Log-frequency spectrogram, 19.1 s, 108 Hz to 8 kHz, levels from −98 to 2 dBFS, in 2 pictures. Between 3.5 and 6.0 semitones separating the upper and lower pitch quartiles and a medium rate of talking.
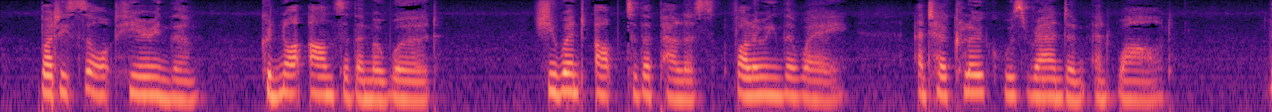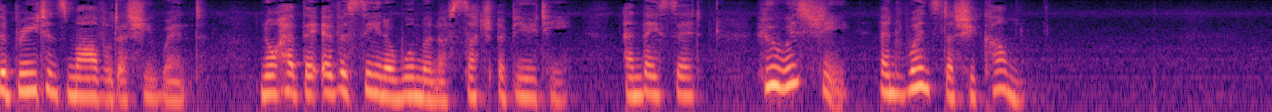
No: average, 2.8 semitones; average, 165 wpm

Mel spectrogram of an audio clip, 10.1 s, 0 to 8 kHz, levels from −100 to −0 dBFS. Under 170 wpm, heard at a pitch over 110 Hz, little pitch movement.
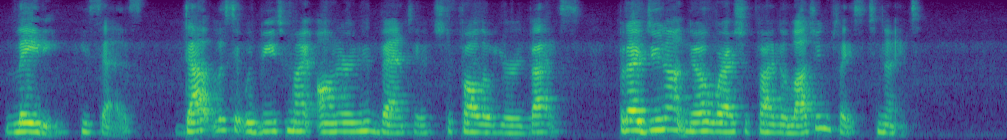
No: average, 180 wpm; medium, 185 Hz; narrow, 2.0 semitones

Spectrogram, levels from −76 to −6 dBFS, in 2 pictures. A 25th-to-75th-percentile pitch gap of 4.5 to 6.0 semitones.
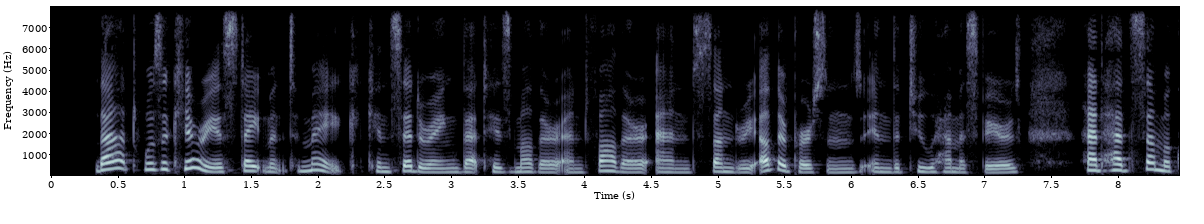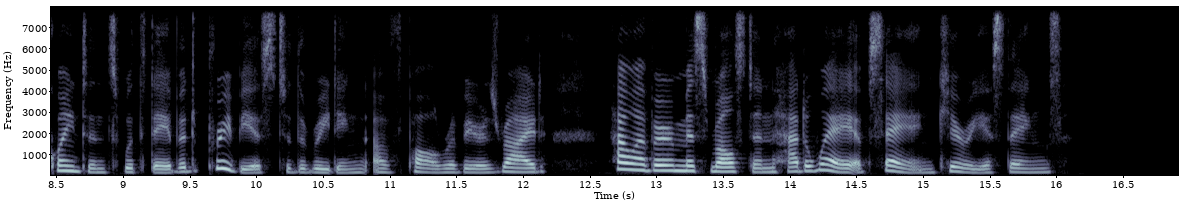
Yes: average, 5.1 semitones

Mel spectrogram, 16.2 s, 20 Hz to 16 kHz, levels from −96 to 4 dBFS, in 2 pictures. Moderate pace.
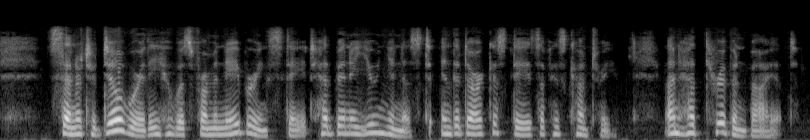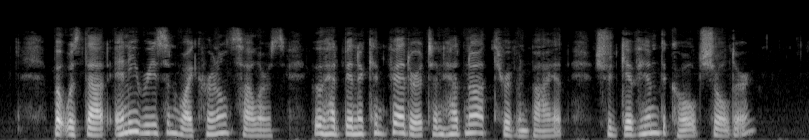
Yes: average, 180 wpm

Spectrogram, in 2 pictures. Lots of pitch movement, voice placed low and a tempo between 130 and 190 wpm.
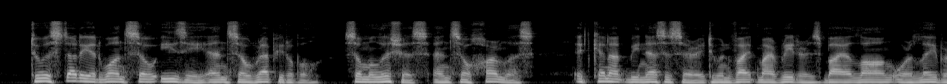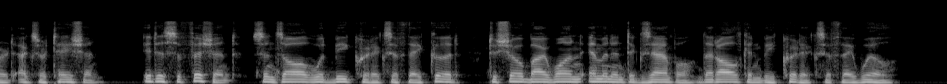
No: average, 3.5 semitones; low, 105 Hz; average, 170 wpm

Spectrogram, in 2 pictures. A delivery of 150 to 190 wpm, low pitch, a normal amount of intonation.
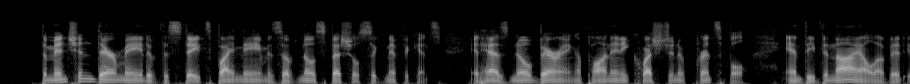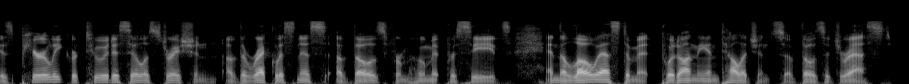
Yes: average, 175 wpm; very low, 90 Hz; average, 3.2 semitones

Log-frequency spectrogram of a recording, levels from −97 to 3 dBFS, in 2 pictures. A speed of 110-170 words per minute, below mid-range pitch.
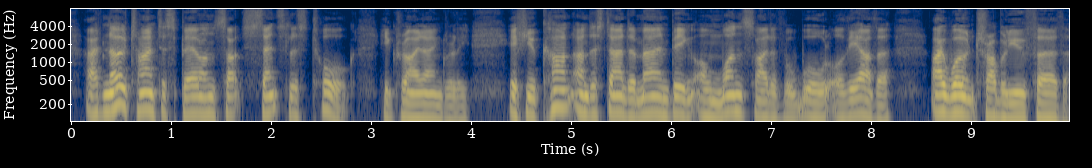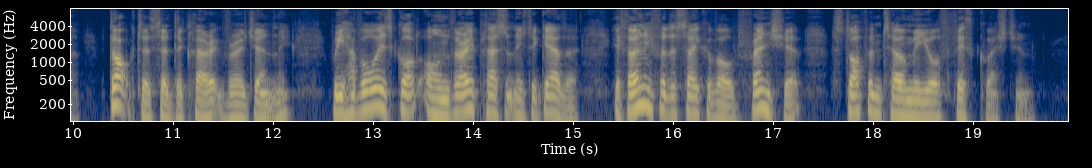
No: average, 190 wpm; low, 125 Hz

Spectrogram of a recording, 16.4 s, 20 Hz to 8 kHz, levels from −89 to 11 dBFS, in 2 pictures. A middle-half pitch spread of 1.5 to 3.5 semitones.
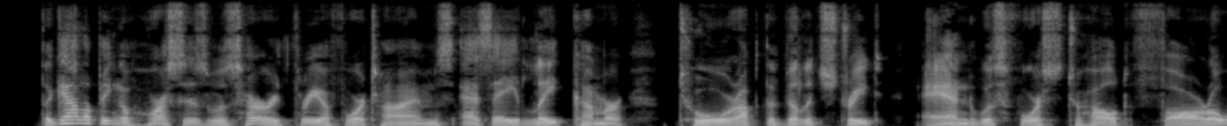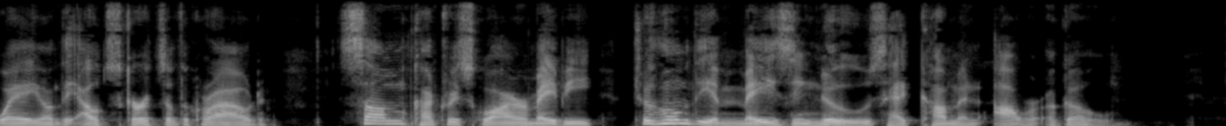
No: average, 4.3 semitones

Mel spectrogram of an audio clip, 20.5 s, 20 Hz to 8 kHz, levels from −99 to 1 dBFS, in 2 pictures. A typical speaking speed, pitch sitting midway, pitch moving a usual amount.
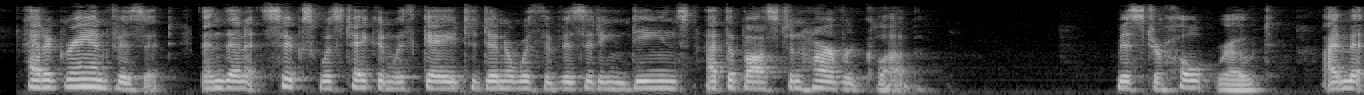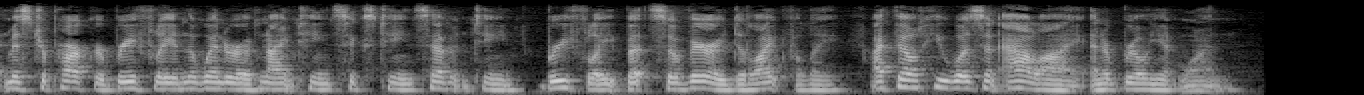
Yes: average, 155 wpm; medium, 155 Hz; average, 3.4 semitones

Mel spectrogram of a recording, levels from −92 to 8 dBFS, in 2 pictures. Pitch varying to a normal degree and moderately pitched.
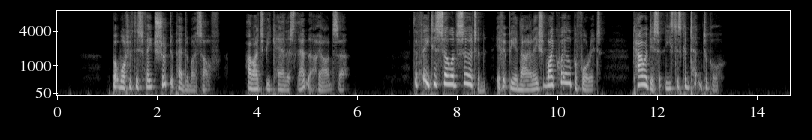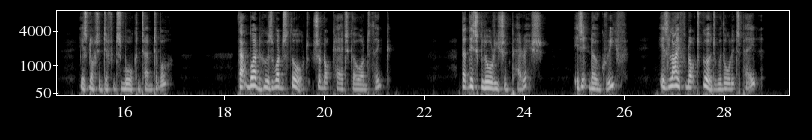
No: wide, 8.1 semitones; medium, 175 Hz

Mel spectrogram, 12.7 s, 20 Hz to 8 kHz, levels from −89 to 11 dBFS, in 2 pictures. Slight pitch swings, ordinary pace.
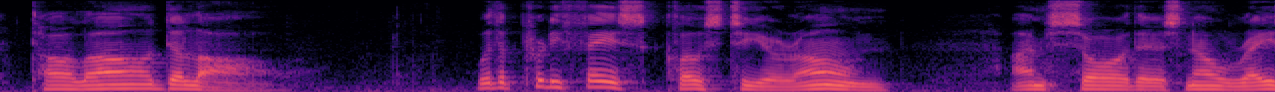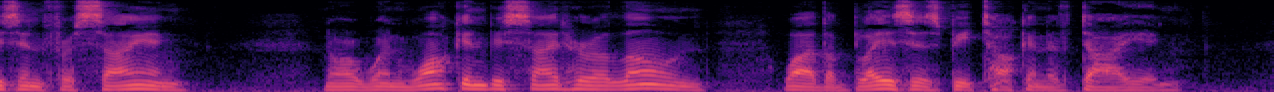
No: average, 4.4 semitones; average, 160 wpm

